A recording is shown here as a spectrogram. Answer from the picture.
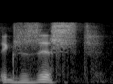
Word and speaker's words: exist: exist as a verb how many syllables exist two stresses on a second this product doesn't exist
